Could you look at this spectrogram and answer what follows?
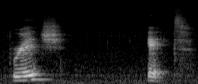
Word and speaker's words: Bridget: means power strength vigor and virtue and it's pronounced bridge it bridges bridges was the goddess of poetry back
